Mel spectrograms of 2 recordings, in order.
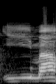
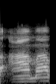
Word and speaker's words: ইমা: আপনি বলতেছেন হামজা ইয়াজের ই, তারপরে মিম জবর মা, ইমা হবে। আপনি তো আমা বলতেছেন কেন?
